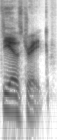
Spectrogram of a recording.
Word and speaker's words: X Drake: Yeah, so it's spelled like X Drake, but it's pronounced like Diaz, like 10 in Spanish.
